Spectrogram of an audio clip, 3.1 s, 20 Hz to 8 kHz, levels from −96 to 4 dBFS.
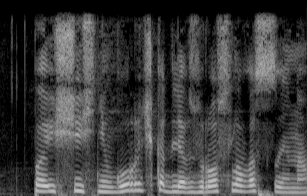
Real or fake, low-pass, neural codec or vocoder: real; 7.2 kHz; none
